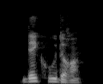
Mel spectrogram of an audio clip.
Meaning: 1. to unsew, unstitch (remove the stitches from something that is sewn) 2. to do battle
- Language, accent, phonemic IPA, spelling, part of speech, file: French, France, /de.kudʁ/, découdre, verb, LL-Q150 (fra)-découdre.wav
